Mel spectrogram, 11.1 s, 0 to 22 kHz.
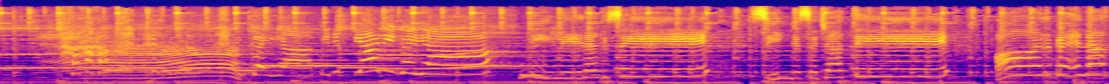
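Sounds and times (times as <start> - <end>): children's song instrumental: 0.0 - 11.0
cow mooing: 0.4 - 2.6.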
